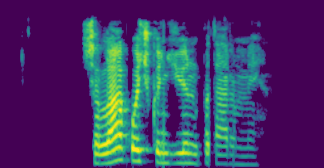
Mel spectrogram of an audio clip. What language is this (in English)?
Mari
